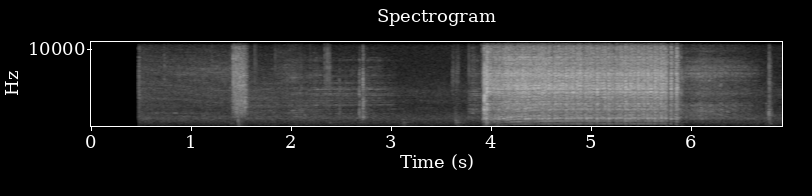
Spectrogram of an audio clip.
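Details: Lexus IS200 1G-FE manual with reconditioned engine after radiator leak caused overheating and head gasket failure; starter whirs steadily about two seconds, rising then level tone, never catches: crank no start, cause unconfirmed.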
